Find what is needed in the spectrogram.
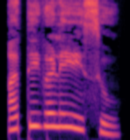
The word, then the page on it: ಅತಿಗಳೆಯಿಸು: kannada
